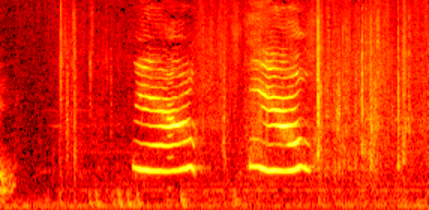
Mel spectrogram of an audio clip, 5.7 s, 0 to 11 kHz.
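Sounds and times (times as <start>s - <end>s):
cat meowing: 1.8s - 2.7s, 3.3s - 4.2s.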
